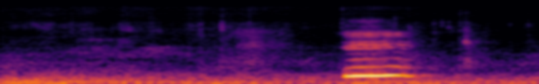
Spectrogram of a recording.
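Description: Faint room background with one brief, high-pitched vocal sound from a person about one and a half seconds in.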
